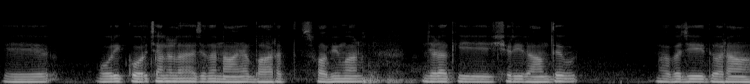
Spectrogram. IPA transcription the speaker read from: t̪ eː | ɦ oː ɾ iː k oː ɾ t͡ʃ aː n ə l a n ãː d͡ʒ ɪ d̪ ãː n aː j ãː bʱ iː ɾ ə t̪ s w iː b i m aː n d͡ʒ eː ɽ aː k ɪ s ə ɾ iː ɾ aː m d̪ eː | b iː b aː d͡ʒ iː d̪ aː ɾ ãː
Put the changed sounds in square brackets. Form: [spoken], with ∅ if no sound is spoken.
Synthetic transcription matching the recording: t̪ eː | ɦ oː ɾ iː k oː ɾ t͡ʃ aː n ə l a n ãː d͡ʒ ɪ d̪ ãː n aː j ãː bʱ [aː] ɾ ə t̪ s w [aː] b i m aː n d͡ʒ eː ɽ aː k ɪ [ʃ] ə ɾ iː ɾ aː m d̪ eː | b [aː] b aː d͡ʒ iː d̪ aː ɾ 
